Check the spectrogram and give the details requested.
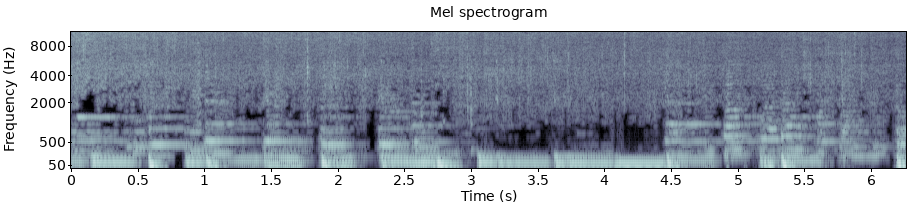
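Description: Fried tofu cubes and sliced vegetables sizzling in a hot oiled pan, a steady frying hiss under background music with a plucked melody and bass.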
